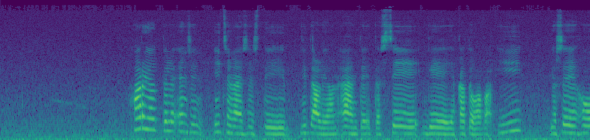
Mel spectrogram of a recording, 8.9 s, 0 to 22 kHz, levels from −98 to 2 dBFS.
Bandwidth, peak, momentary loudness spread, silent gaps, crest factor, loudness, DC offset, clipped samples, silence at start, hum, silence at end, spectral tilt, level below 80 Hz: 18.5 kHz; -8 dBFS; 22 LU; none; 22 dB; -28 LUFS; under 0.1%; under 0.1%; 0 s; none; 0 s; -5.5 dB/octave; -46 dBFS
